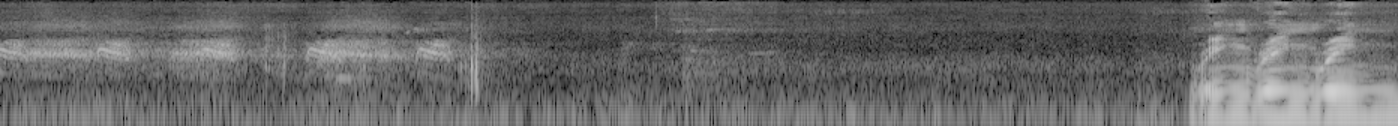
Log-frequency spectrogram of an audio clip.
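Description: A single raven caw bursts out loudly at the end, preceded by quiet, muffled sounds and a faint background.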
